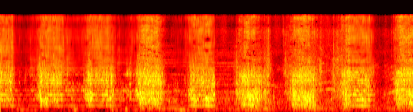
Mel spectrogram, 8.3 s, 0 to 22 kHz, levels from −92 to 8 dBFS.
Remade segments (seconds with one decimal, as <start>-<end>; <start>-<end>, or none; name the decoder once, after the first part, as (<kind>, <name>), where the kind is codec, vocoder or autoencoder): 0.0-2.8 (vocoder, BigVGAN v2); 3.5-4.3; 7.0-7.5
